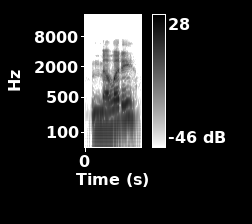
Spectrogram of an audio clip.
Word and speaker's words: Milady: get in your party her name is spelled milady you pronounce it melody okay and it throws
